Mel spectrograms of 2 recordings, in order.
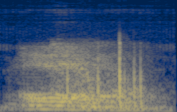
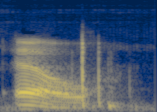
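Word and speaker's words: אל: Repeat after me, ale. Ale. Okay. Ale means God or God, capital G or lowercase g, which means that it can be God, capital G, the God of Israel, the one God, the true God. Little g any god of other nations. And we often, it can also appear as El, which you might have heard before.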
